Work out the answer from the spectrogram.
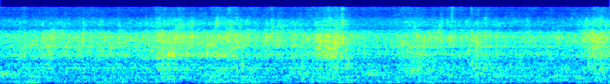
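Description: Liver masala sizzling in an aluminium pot as it is fried and stirred with a silicone spatula. The sizzle swells about once a second with each stroke of the spatula.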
